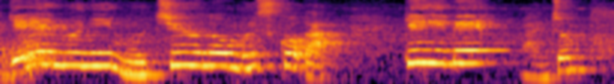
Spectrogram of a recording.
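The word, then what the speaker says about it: 夢中: 자, 이 중자는 한자 음으로는 주 또는 추라고 읽죠. 자, 뜻으로는 나가라고 있습니다. 자, 이 몽중이라고 해서 유매나가 아닌가요?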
